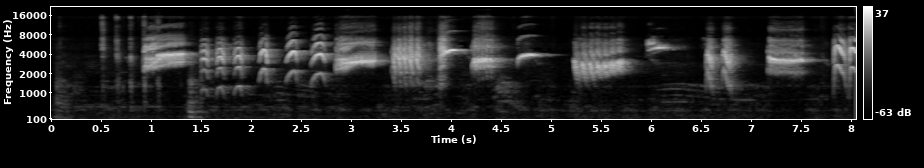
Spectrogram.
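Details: Asian pied starling singing vigorously: a rich, continuous jumble of clear whistles, rising and falling slurred notes and harsher buzzy phrases, delivered rapidly with hardly a pause, after a few soft opening notes.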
